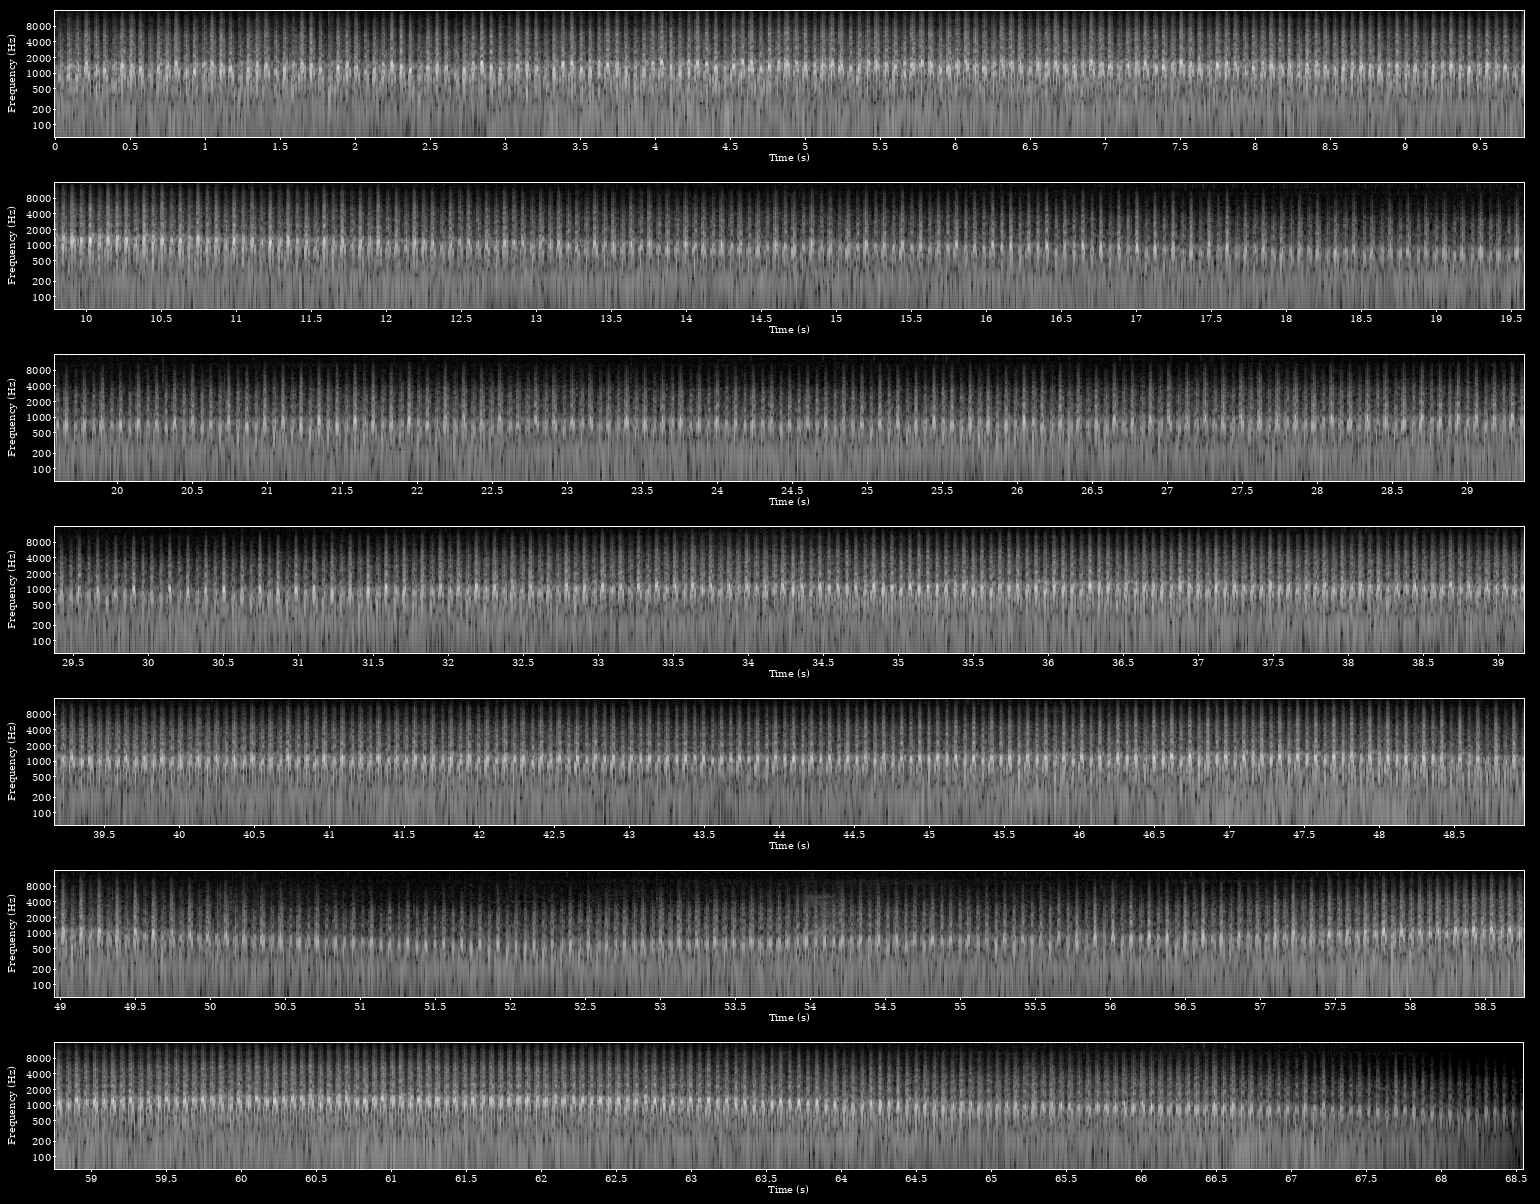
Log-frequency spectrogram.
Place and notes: elastic wind wave. thanks Milos!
